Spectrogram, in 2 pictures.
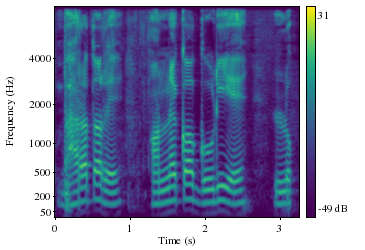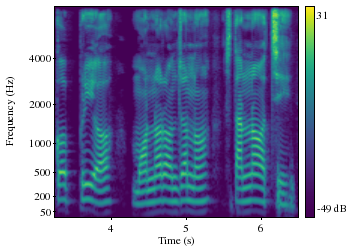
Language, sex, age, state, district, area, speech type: Odia, male, 18-30, Odisha, Nayagarh, rural, spontaneous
